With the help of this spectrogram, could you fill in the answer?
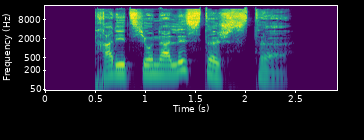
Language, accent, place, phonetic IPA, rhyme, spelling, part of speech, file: German, Germany, Berlin, [tʁadit͡si̯onaˈlɪstɪʃstə], -ɪstɪʃstə, traditionalistischste, adjective, De-traditionalistischste.ogg
- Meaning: inflection of traditionalistisch: 1. strong/mixed nominative/accusative feminine singular superlative degree 2. strong nominative/accusative plural superlative degree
